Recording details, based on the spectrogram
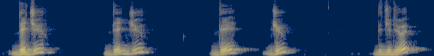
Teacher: when you're connecting words and you have a d and a y together it becomes like a j sound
